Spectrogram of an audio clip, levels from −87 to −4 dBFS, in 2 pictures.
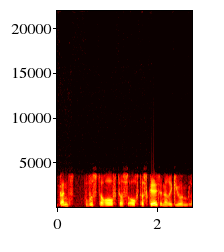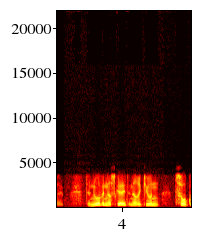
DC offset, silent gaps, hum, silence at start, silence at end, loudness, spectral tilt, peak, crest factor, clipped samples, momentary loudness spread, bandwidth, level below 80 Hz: under 0.1%; none; none; 0.05 s; 0 s; -24 LUFS; -5.5 dB/octave; -8 dBFS; 16 dB; under 0.1%; 19 LU; 4.8 kHz; -78 dBFS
